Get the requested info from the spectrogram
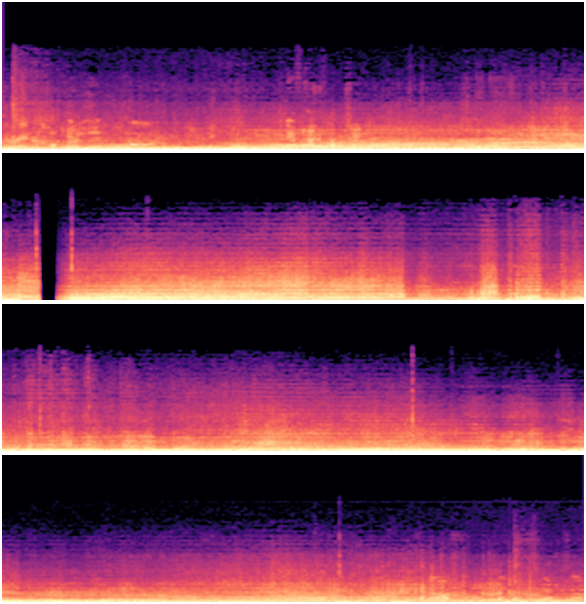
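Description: Several saloon race cars' engines running hard on a dirt circuit, their pitch climbing and falling again and again as they accelerate and change gear. The sound cuts out briefly about eight seconds in.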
